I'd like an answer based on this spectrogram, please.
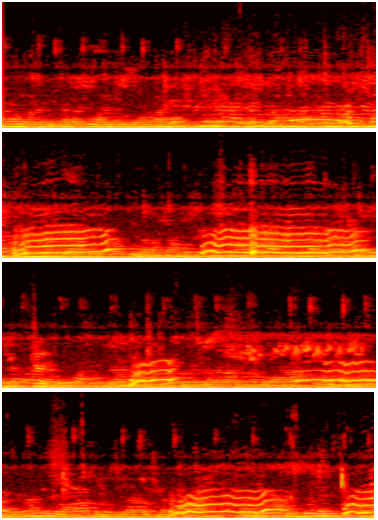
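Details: Domestic cats mating, repeatedly and for a long time, giving strange sounds: long, wavering, harmonic yowls that rise and bend, overlapping one another almost without pause, over a steady low hum.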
